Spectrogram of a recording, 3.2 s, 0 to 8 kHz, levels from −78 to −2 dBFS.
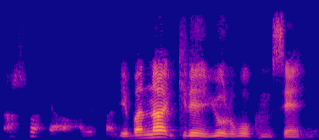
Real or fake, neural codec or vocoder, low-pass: fake; codec, 24 kHz, 0.5 kbps, DualCodec; 7.2 kHz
